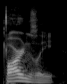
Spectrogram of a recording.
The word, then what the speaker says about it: Barnsley: Barnsley.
